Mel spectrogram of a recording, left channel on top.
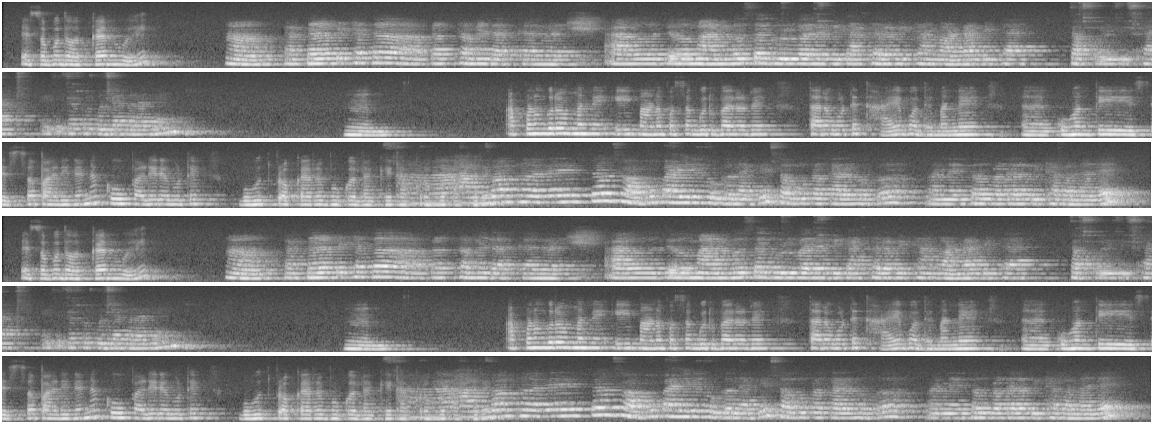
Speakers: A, in the centre; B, on the left.
A: ଏସବୁ ଦରକାର ହୁଏ।
B: ହଁ କାକରା ପିଠା ଟା ପ୍ରଥମେ ଦରକାର ହୁଏ ଆଉ ଯୋଉ ମାଣବସା ଗୁରୁବାର ଏବେ କାକରା ପିଠା ମଣ୍ଡା ପିଠା। ଚକୁଳି ପିଠା ଏଗୁଡାକ ପୂଜା କରାଯାଏନି କି?
A: ହୁଁ। ଆପଣଙ୍କର ମାନେ ଏ ମାଣବସା ଗୁରୁବାରରେ ତାର ଗୋଟେ ଥାଏ ବୋଧେ ମାନେ ଆ କୁହନ୍ତି ଶେଷ ପାଳିରେ ନା କୋଉ ପାଳିରେ ଗୋଟେ ବହୁତ୍ ପ୍ରକାର ଭୋଗ ଲାଗେ ଠାକୁରଙ୍କ
B: ଆ
A: ପାଖରେ।
B: ଆମ ଘରେ ତ ସବୁ ପାଳିରେ ଭୋଗ ଲାଗେ ସବୁ ପ୍ରକାର ଭୋଗ। ମାନେ ସବୁ ପ୍ରକାର ପିଠା ବନାଯାଏ।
